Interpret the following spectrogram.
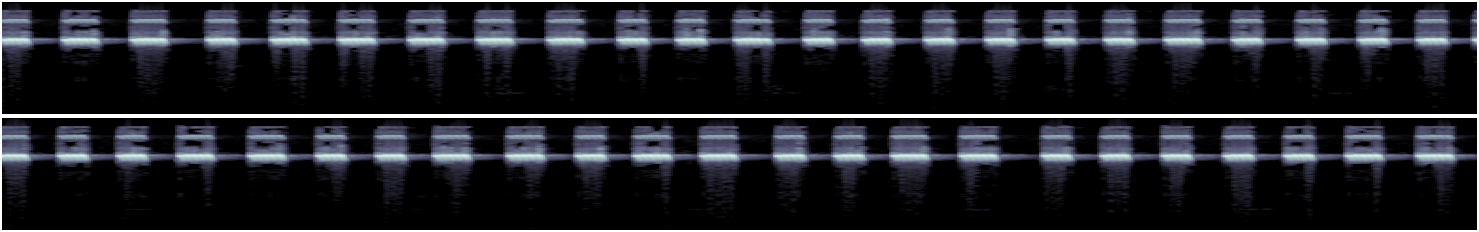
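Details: Male cricket calling on a summer evening, rhythmic high-pitched chirps ticking along at about four per second for the whole stretch, bright and metallic, on a quiet background.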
